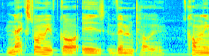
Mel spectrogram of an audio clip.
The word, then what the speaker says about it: Vimto: me okay so next one we've got is vimto commonly mispronounced as vinto but there's no p in it I definitely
